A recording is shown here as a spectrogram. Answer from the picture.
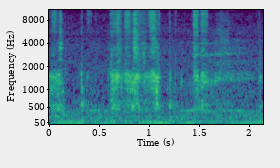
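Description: A pen writing on paper: a run of short, irregular scratching strokes as the pen forms a word.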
